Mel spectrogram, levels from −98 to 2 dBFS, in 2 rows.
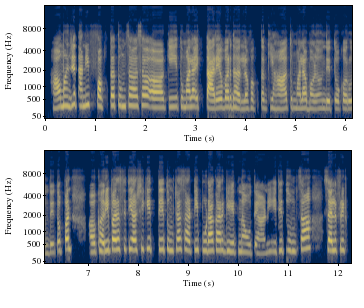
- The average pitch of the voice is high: Yes, very high, 280 Hz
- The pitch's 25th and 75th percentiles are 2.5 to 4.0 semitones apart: No, average, 4.6 semitones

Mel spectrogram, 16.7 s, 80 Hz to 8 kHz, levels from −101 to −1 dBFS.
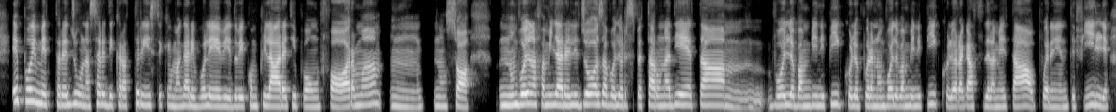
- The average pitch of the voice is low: No, high, 205 Hz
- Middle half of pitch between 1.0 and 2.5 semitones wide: Yes, narrow, 2.1 semitones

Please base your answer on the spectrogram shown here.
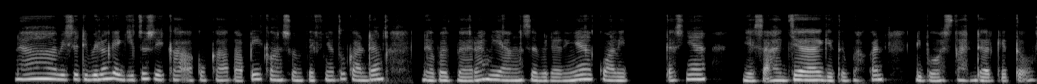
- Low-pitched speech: No, high, 190 Hz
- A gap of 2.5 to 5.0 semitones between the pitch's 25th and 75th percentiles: Yes, average, 3.5 semitones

